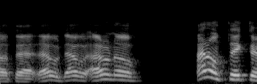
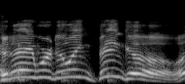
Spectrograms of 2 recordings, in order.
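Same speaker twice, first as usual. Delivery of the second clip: game show host; 10 semitones higher, 4 dB louder, slower than usual. Acted. Host voice continues.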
